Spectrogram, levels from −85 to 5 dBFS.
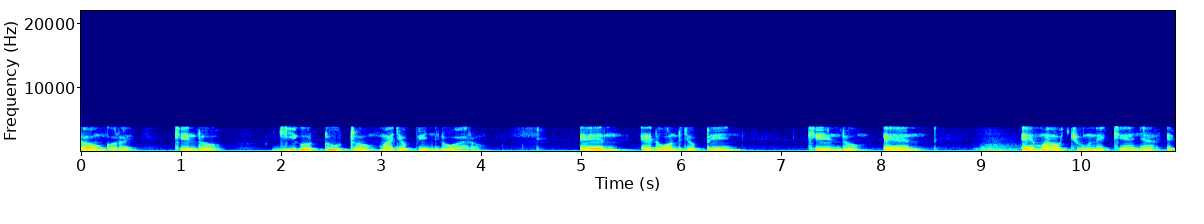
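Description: At 0.84 s and again at 3.51 s, just after "gigo duto ma", the speech briefly holds and buzzes. These are packet loss with pitch repetition. Each gap is about 30 ms, which fits a single lost packet. The receiver filled each gap by repeating the last pitch period. That gives a short, slightly held buzzy tone before the speech resumes. Both gaps are brief, so neither fades into silence. The G.711 telephone band carries the rest.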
